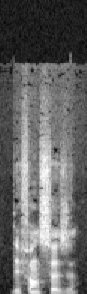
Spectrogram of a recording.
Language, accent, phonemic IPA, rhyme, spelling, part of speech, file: French, France, /de.fɑ̃.søz/, -øz, défenseuse, noun, LL-Q150 (fra)-défenseuse.wav
- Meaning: female equivalent of défenseur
